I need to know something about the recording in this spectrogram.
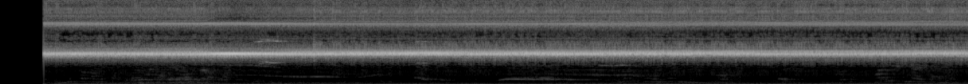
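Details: Cricket giving a steady, high, shrill trill that runs unbroken from start to end at an even loudness, with faint low whistling sounds in the background.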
